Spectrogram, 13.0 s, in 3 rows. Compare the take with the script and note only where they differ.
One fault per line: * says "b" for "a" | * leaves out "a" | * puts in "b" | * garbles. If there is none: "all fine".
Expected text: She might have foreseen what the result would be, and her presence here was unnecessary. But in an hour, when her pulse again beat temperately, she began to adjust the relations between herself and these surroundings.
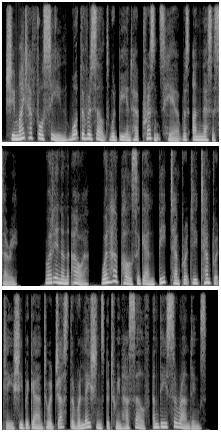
* puts in "temperately"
